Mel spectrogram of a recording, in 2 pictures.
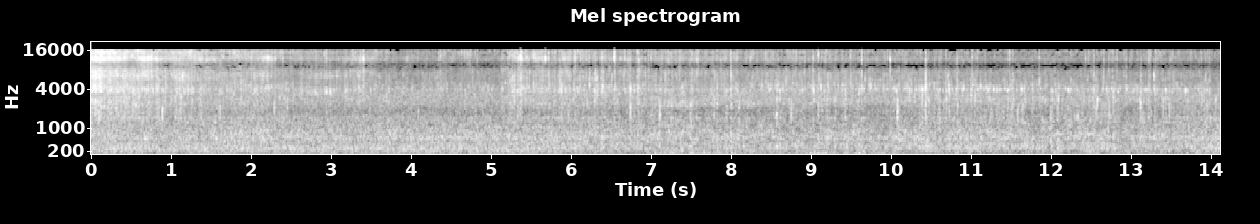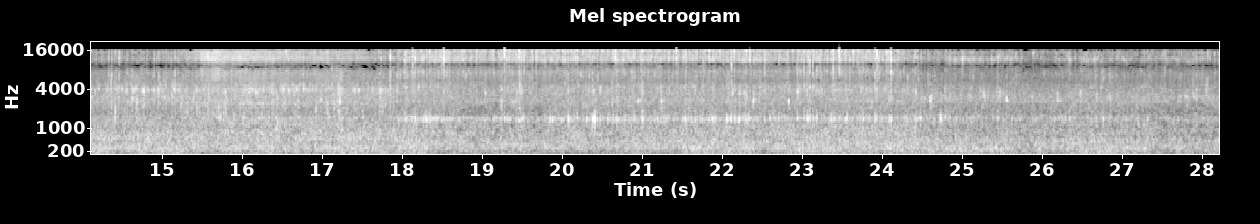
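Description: Steady rush of a fast-flowing river. A faint, steady high tone joins for several seconds past the middle, and there is one short sharp tap.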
